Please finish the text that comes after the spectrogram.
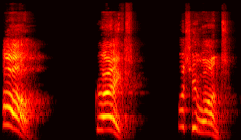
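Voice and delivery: very high, loud, impatient gnome; gnome captain. Acted. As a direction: snap at them as the busy captain.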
